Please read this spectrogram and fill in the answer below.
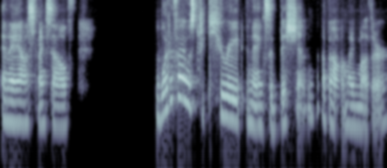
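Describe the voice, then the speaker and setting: Her voice is medium-pitched, somewhat breathy and dark and mellow in tone. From US, New York City. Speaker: grief coach. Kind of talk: interview.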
